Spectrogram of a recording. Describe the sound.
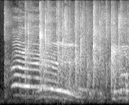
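An audience at the Phoenix bursts into applause to vote for one side of a debate: a dense wash of clapping that starts abruptly and carries on steadily, with a loud sustained voice whooping over the start.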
